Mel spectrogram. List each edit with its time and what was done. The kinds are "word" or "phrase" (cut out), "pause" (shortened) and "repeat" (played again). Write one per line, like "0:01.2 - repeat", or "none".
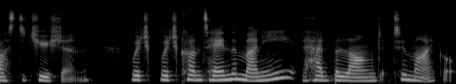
0:01.5 - repeat
0:03.0 - word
